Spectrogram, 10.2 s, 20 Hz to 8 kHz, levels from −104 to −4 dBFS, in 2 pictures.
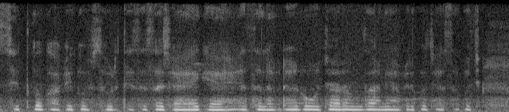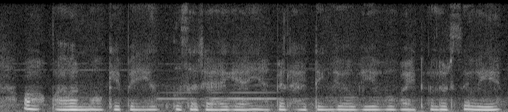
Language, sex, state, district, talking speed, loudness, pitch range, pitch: Hindi, female, Uttar Pradesh, Jalaun, 200 wpm, -35 LUFS, 215-225 Hz, 220 Hz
